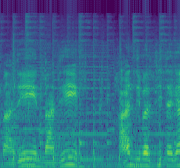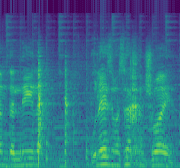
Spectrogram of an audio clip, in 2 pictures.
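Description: An actor playing a carefree gambling husband, speaking in Egyptian Arabic in a breezy, dismissive way. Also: male voice, a little high, a little fast, over music, natural voice.

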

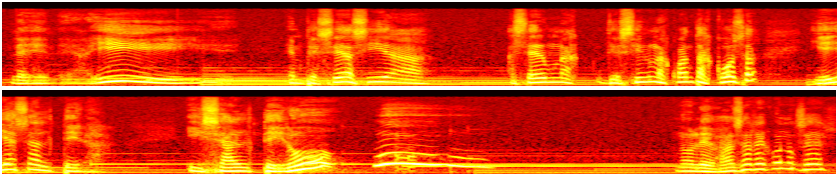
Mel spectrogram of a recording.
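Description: A middle-aged man with a Paraguayan Spanish accent, preaching a sermon that tells stories from his own life, moving from hushed asides to loud, emphatic declarations. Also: high-pitched, lively intonation, a little slow, gravelly, faint music behind. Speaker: pastor. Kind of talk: sermon with acted-out anecdotes.

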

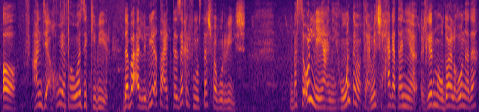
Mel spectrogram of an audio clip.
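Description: A woman's voice: fairly high pitch, animated, rapid-fire, slight background noise, close to an everyday voice. A woman with an Egyptian accent, chatting and asking naive questions in a comedy series. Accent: Egyptian Arabic.

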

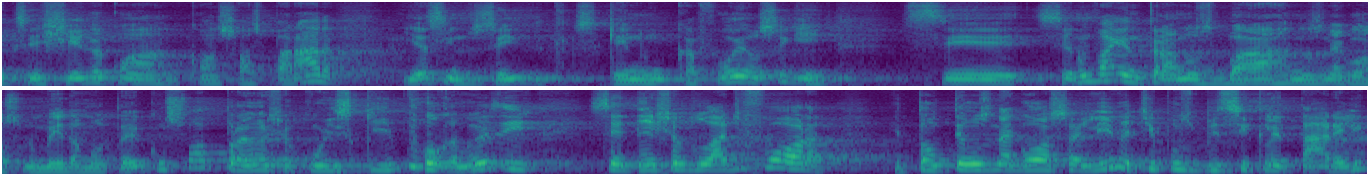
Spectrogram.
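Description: A male stand-up comedian telling a story on stage at a live show, animated and swearing freely as he acts out the people in it. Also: sits high, big-room sound.

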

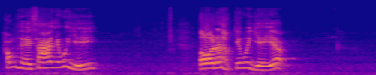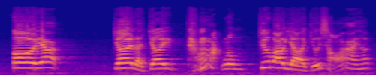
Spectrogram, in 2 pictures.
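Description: A woman with a high, bright, piercing voice delivers an angry livestream rant. She scolds and insults in a harsh, relentless flow. She keeps turning to her viewers with rhetorical questions, asking whether she is right. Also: unhurried, long pauses, recorded from a distance. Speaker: livestream host.

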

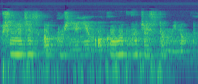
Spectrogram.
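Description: A railway station announcer heard through an outdoor platform loudspeaker, giving scripted train announcements in a formal, even, measured way. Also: medium pitch, very noisy. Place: open-air railway platform. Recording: echoey, dull loudspeaker from far off.

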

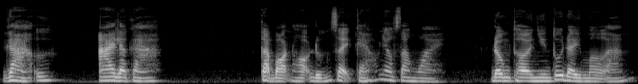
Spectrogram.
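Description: Lowish-voiced woman reading a dramatic story. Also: normal speed. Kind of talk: first-person audiobook narration. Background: faint background music.

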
